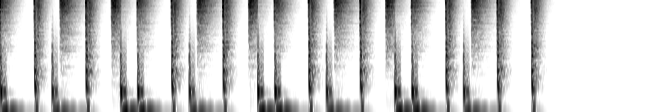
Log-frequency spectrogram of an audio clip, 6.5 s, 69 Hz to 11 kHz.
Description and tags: semiQ dnb dr 019
This is part of a dnb drums mini pack all drums have been processed and will suite different syles of this genre.
drum, percussion-loop, bass, break, drums, rhythm, breakbeat, drum-loop, loop, beat, jungle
